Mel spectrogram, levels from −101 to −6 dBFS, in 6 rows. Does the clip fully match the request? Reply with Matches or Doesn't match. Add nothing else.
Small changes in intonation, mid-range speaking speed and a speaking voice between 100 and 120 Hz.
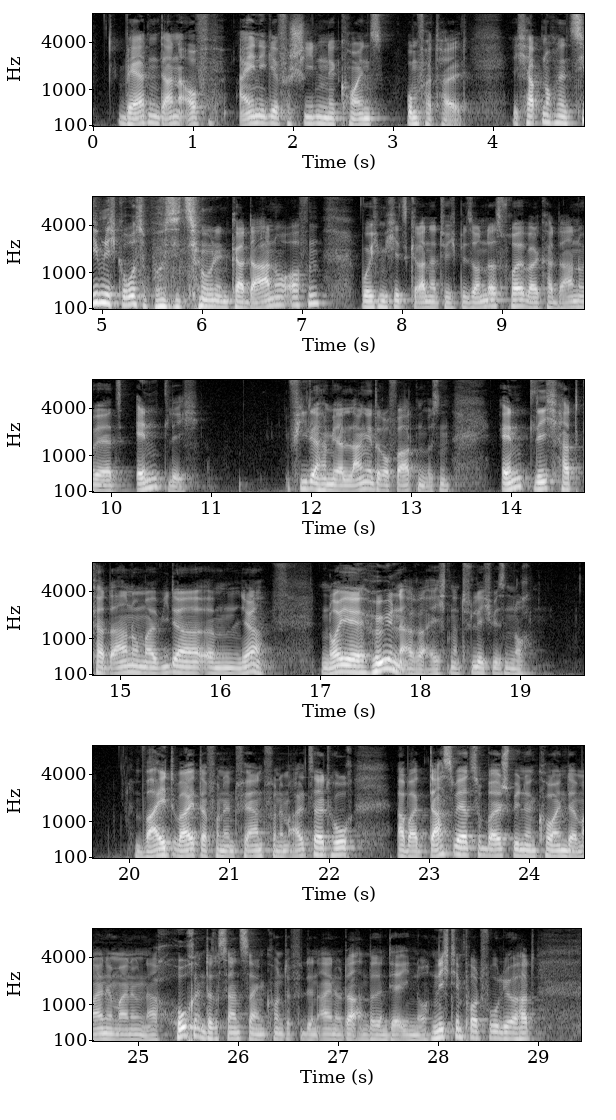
Doesn't match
